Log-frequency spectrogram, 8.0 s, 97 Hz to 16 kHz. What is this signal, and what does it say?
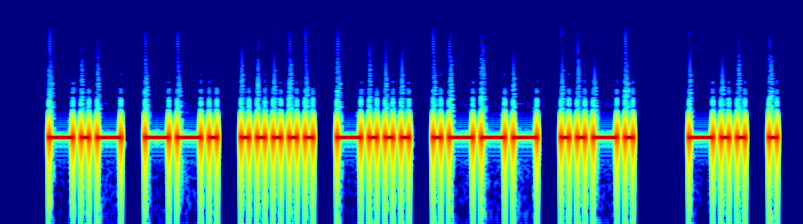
Morse code, heard as a keyed tone, about 15 wpm, 700 Hz. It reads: KG5BJF DE
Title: USA Callsign DE Callsign - 6 Characters - 15wpm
